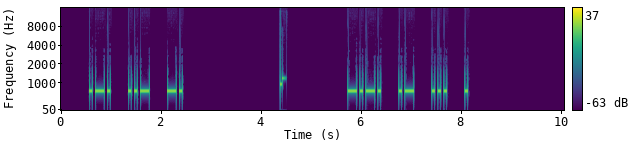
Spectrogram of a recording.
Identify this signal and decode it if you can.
Morse code, heard as a keyed tone, about 20 wpm, spaced as for 14 wpm, 700 Hz. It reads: RUN CASE
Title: 237 Lesson 38f - Letter q - Words 20wpm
